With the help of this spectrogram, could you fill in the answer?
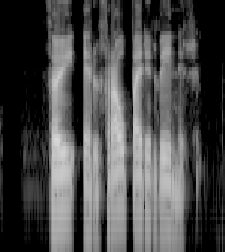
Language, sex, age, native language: Icelandic, male, 40-49, Icelandic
